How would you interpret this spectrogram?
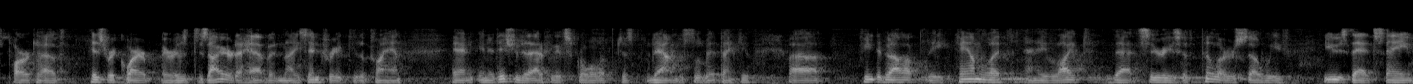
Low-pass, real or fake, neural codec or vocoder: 5.4 kHz; fake; codec, 24 kHz, 3 kbps, HILCodec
